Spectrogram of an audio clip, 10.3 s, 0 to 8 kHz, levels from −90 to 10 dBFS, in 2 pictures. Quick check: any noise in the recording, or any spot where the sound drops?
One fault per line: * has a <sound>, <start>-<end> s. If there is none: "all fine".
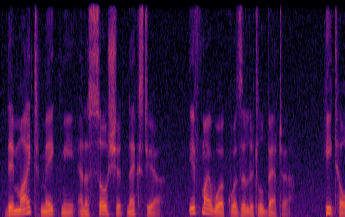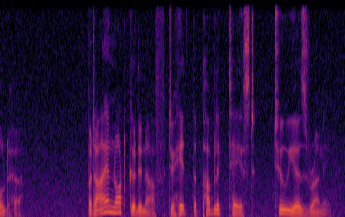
all fine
